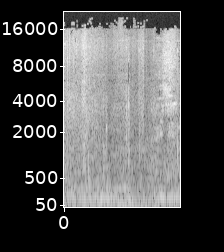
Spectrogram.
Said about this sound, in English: what the hell is that noise? Oh, some asshole with this gigantic muffler.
